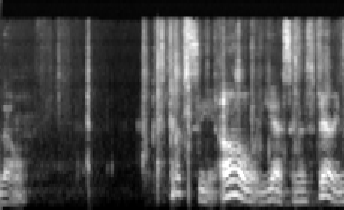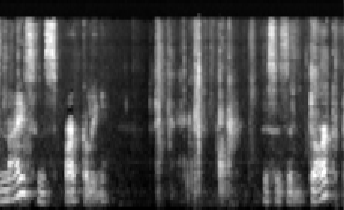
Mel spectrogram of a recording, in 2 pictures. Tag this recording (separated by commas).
Speech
